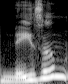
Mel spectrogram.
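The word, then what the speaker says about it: Nasum: uh i we i think we call it nazem is that nice n-a-s-u-m right yeah okay okay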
